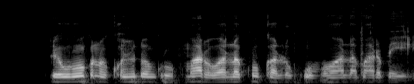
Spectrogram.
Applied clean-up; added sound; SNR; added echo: neural mask model DeepFilterNet 3.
